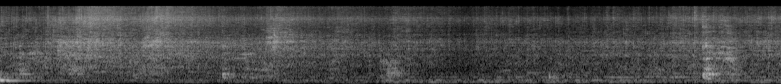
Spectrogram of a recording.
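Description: Fried snakehead fish goes into spiced masala with potato and pointed gourd, sizzling steadily up close, with occasional utensil clinks and stirring scrapes and a faint hiss of moisture.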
